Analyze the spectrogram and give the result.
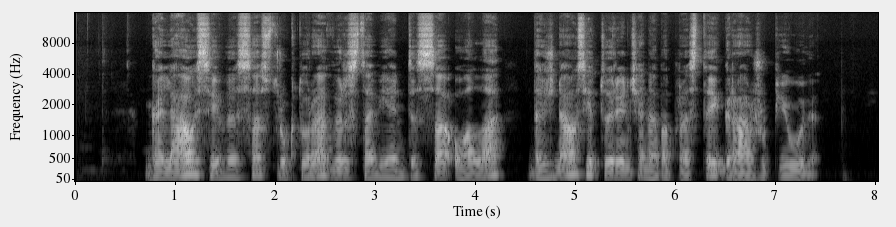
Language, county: Lithuanian, Telšiai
